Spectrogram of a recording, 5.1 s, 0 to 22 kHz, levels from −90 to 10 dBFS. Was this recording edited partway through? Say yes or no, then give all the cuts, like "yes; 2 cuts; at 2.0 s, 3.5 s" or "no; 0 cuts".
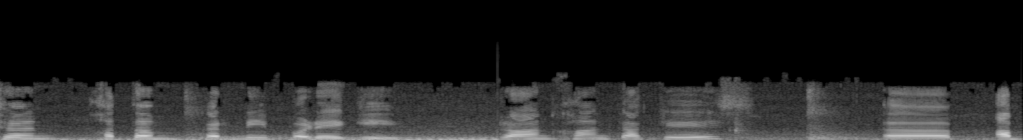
yes; 1 cut; at 2.4 s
